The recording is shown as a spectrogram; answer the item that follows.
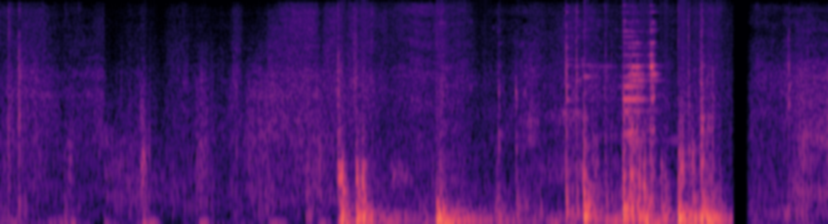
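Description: Lumber being handled and set down: wooden knocks and thumps with deep rumbling handling noise on the microphone, plus a brief clink about six seconds in. It cuts off suddenly near the end.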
